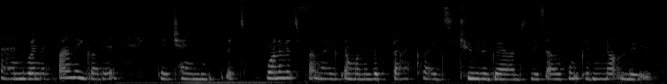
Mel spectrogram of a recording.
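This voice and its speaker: A soft-spoken woman talks at a fairly quick pace. Her high voice has a dark, mellow tone. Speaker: vegan vlogger. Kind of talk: casual talk to camera.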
